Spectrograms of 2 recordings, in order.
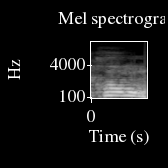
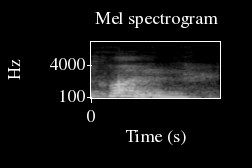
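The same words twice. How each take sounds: First: "kong" ending in a velar ng; nasal ng. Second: "kon" ending in a front n sound; plain n, wrong. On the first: Teacher shows students the correct reading, with a velar ng. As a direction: say "kong" with the back ng sound. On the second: Teacher shows students the wrong reading, with a plain n. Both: Shown as a demonstration.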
